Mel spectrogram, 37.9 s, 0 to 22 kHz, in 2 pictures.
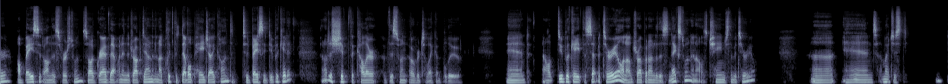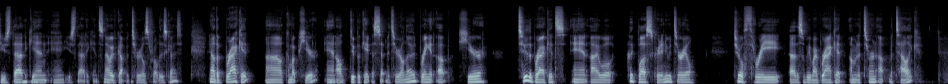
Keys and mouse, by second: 0.0 click, 5.7 click, 10.6 click, 10.8 shift+d, 12.4 click, 13.5 middle click, 14.8 click, 15.3 middle click, 15.9 middle click, 16.6 middle click, 17.2 click, 17.5 shift+d, 18.5 middle click, 19.1 click, 19.4 shift+d, 20.3 middle click, 21.0 middle click, 21.5 shift+middle click, 22.2 middle click, 23.6 middle click, 24.3 middle click, 25.3 click, 25.5 shift+d, 26.5 middle click, 27.4 click, 28.7 click, 31.2 click, 34.0 click, 36.2 click.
